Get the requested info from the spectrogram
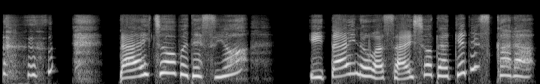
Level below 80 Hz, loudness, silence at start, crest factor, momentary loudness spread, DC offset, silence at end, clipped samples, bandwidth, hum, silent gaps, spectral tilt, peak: -54 dBFS; -11 LUFS; 0 s; 12 dB; 10 LU; under 0.1%; 0.1 s; under 0.1%; 11 kHz; none; 1.10-1.18 s, 2.79-3.08 s, 3.27-3.31 s; -1 dB/octave; 0 dBFS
